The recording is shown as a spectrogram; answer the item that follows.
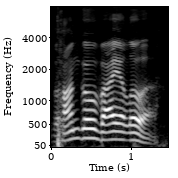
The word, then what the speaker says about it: Tagovailoa: How do you pronounce his last name again? What did we come down with? Tagovailoa. – Right? Nice. All right, I'm going to go with Tua for now.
